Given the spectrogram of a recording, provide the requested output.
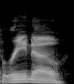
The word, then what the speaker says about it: Renault: I I thought it was spelled like the French way, you know, like R E N A U X. That's how it was spelled. So I didn't recognize Straight up Reno.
